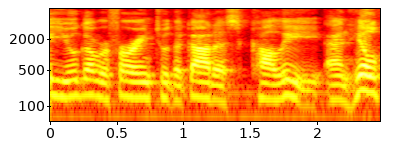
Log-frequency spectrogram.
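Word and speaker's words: Kālī: goddess Khali now again listen Khali Kali with the term Kali as in kuga short a short I with the goddess on the other hand long a long I Khali Khali and it's unfortunate how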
